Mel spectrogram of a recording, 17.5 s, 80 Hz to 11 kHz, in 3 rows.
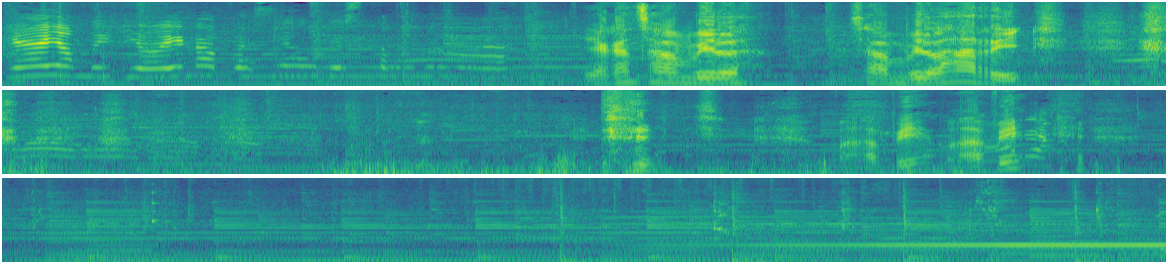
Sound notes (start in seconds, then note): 5.6 evil laugh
